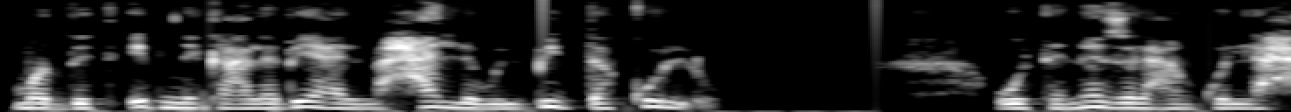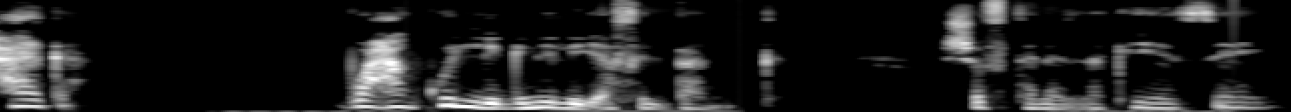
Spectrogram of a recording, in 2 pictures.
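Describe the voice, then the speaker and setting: A woman's voice: sits low, brisk, long pauses, warm tone, breathy edge, dry recording, studio quality. A woman voicing a scheming, manipulative young ex-wife who taunts and threatens. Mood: gloating.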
